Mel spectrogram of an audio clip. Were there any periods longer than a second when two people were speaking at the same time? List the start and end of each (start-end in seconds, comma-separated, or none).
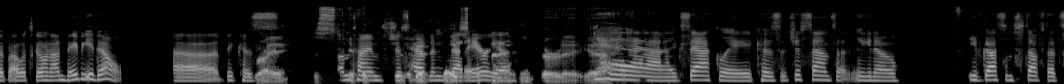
3.4-5.1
